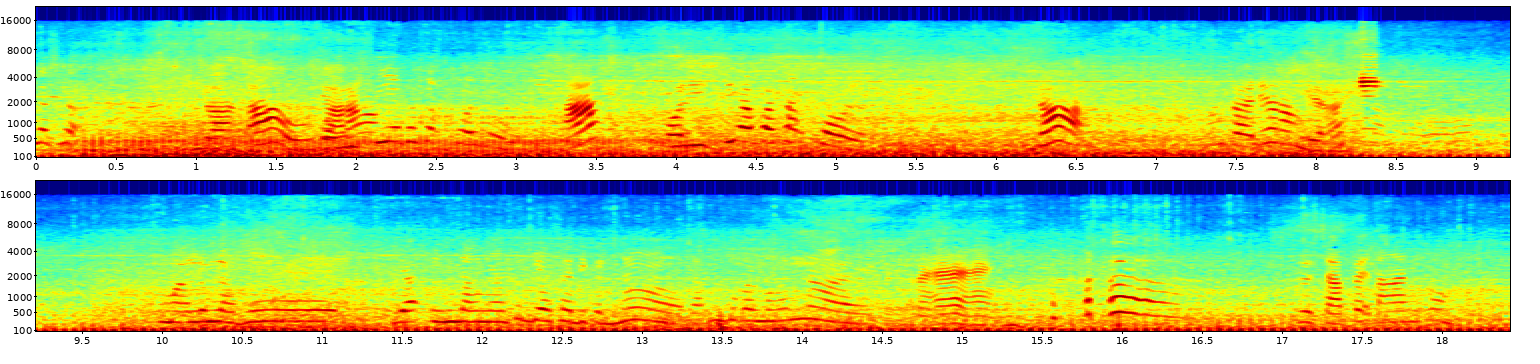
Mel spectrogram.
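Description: Motorcycle engine running steadily on the move, with indistinct voices over it and a single sharp knock about eight seconds in.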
